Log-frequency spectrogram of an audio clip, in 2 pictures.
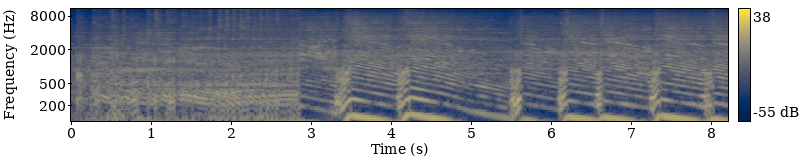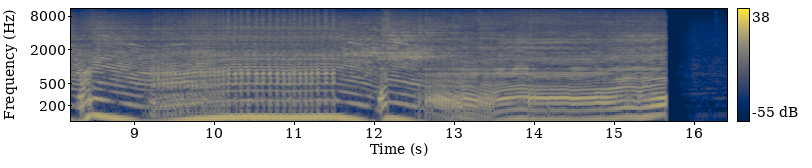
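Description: A KTM 125 two-stroke dirt bike engine, a 2023 125 XC/SX during a heat cycle, revs up and down repeatedly in sharp bursts, then holds a sustained rev before easing off and cutting out.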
